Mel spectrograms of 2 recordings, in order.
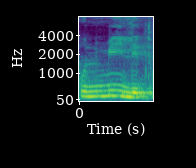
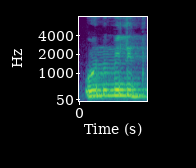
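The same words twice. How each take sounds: First: उन्मीलित with long "mee"; correct long i. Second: उन्मिलित with short "mi"; wrong short i. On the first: Teacher gives the correct उन्मीलित, long middle "ee". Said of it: "उन्मीलित होता है". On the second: Teacher rejects उन्मिलित, short middle "i". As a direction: say उन्मिलित as "un-mi-lit". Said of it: "उन्मिलित नहीं होता". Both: Shown as a demonstration.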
